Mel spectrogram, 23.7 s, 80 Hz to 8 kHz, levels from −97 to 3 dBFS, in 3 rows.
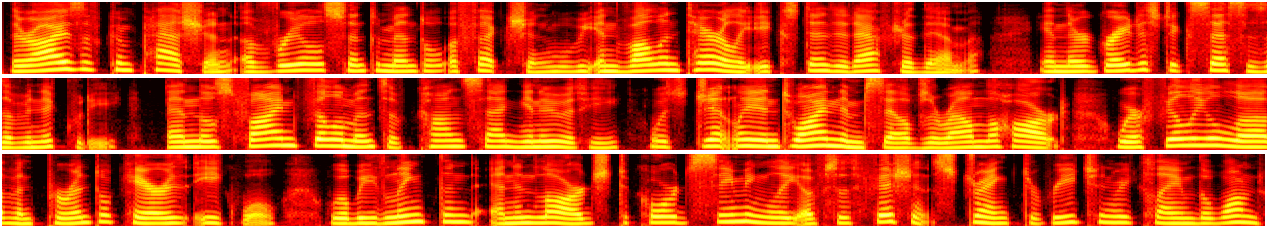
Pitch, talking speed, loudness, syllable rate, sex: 225 Hz, 145 wpm, -18 LUFS, 4.9 syllables/s, female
